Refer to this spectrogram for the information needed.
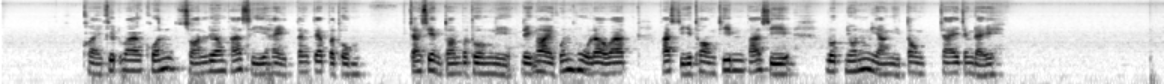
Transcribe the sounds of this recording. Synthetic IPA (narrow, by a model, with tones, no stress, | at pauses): kʰɔ˨˩jkʰɯ˧˩t̪̚waː˧kʰo˧˥˨nsɔː˨˦nlɯ˧əŋpʰaː˧˥˨siː˨˦ɦa˨˩jt̪a˧˩ŋt̪ɛː˧˩pa˧t̪ʰo˧˦m | t͡ɕa˧˥ŋse˧˩˨nt̪ɔː˨˦npa˧t̪ʰo˧˦mniː˧˩deː˧˩k̚nɔː˧˩jkʰo˧˥˨nɦuː˧˩lɛː˧˩wwaː˧ | pʰaː˧˥siː˨˦t̪ʰɔː˧˩ŋt̪ʰi˧˨npʰaː˧˥˨siː˨˦ | lo˧t̪̚ɲo˧˥˨njaː˧˩ŋniː˧˩t̪ɔ˧˩ŋt͡ɕaː˧˨jt͡ɕa˧˥ŋda˨˦j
